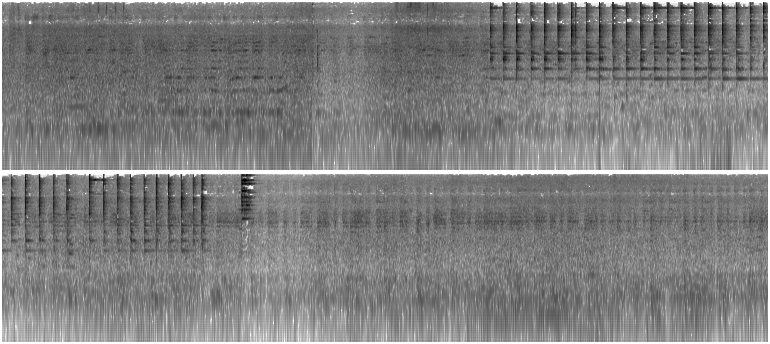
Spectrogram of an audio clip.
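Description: Metal hand-tool work on a motorcycle engine. In the middle there is a steady run of sharp metallic clicks, about three a second with a ringing tone, lasting about ten seconds, then a single click. Background noise runs underneath.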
